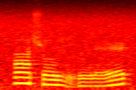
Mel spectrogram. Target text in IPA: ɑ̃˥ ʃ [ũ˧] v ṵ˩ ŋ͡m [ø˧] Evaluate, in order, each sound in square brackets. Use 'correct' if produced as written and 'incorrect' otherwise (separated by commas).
correct, incorrect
